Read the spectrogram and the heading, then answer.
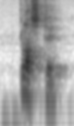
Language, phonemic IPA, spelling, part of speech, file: Dutch, /ˈplɑstə/, plaste, verb, Nl-plaste.ogg
- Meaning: inflection of plassen: 1. singular past indicative 2. singular past subjunctive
